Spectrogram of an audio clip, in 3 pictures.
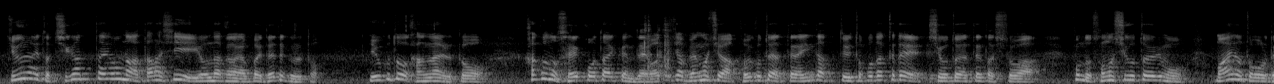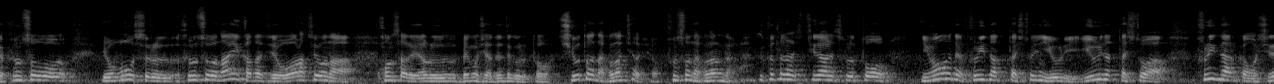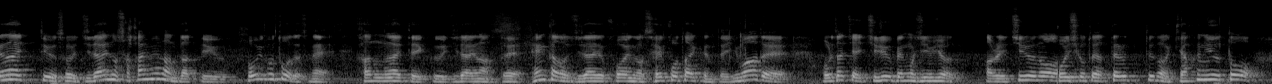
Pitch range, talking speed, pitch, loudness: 145-205 Hz, 465 characters per minute, 170 Hz, -30 LUFS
